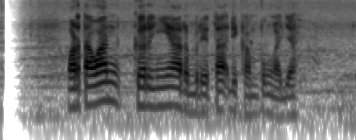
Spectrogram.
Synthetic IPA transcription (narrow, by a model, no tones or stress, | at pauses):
wart̪awankərɲiarbəɾit̪adikampʊŋɡad͡ʒah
